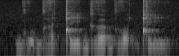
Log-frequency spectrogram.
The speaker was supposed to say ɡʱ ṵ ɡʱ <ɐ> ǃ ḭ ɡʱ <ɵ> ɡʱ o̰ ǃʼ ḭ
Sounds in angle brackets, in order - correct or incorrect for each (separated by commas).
correct, correct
